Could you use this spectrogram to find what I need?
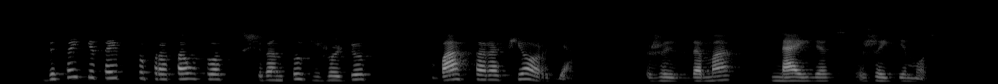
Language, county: Lithuanian, Vilnius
